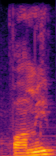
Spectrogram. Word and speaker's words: Pamir: হিসেবে পরিচিত পামিল মালুভূমির স্থানীয় ভাষায় এর উচ্চারণ হচ্ছে পমির যার অর্থ হচ্ছে সূর্যের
